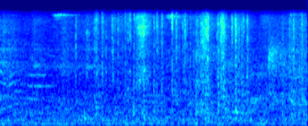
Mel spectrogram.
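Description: Irregular soft clicks and rustles of the phone being handled as it swings, over steady store room noise.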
